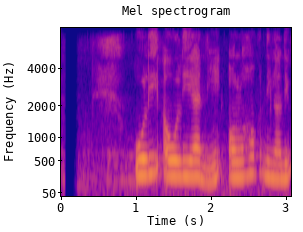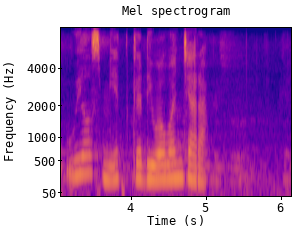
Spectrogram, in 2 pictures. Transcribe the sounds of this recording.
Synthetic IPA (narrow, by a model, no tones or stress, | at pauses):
ʔuliʔaulianiɔlɔɦɔk̚niŋaliwilsmit̪̚kɨrdiwawaɲt͡ʃaɾa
